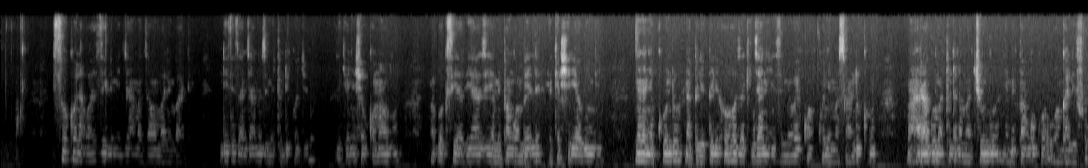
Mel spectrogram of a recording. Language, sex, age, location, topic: Swahili, male, 18-24, Nakuru, finance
